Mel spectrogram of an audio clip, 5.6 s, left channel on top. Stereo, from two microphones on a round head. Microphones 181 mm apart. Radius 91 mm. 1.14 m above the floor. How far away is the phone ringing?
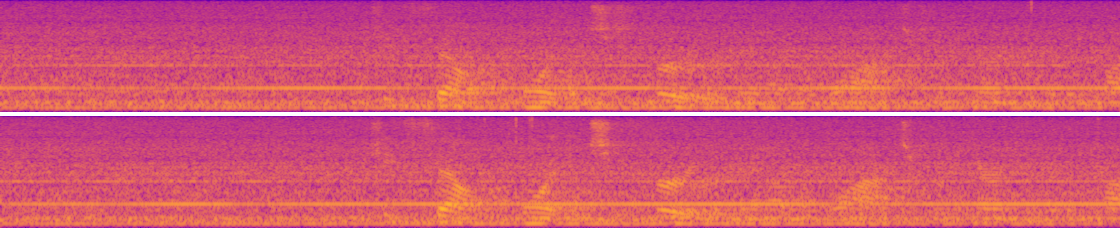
No phone ringing in this recording.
